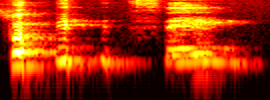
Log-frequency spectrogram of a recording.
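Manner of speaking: high, squeaky words squeezed through real laughter; helpless giggles breaking up the apology; laughing. Real, not acted. Apologising to viewers for laughing at a chat message, laughing. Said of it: "I'm laughing at Bobby's".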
